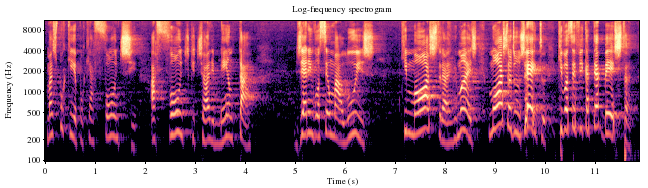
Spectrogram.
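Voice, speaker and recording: A middle-aged woman pastor with a Carioca accent preaching a lively sermon, acting out little scenes for the congregation. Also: on the high side, slow pace. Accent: Carioca Brazilian Portuguese. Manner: animated, acts out scenes with the congregation. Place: large church hall. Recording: long church-hall reverb.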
